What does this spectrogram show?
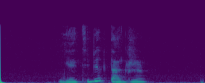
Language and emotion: Russian, positive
